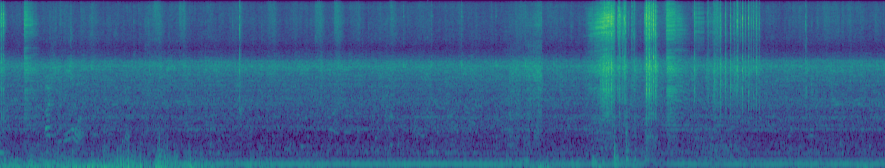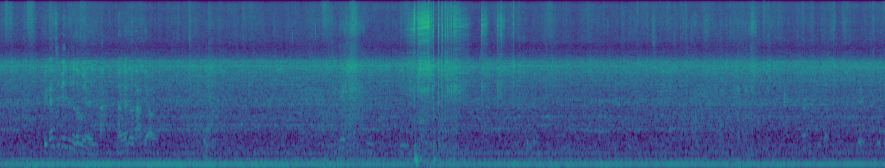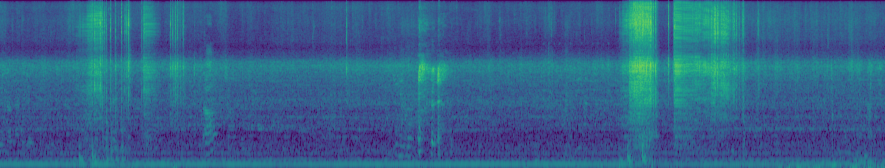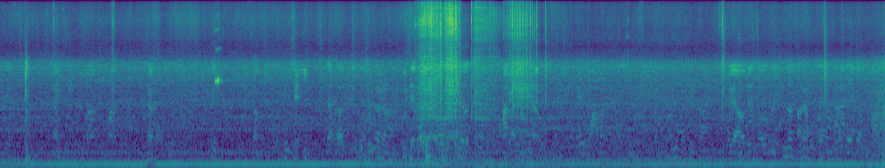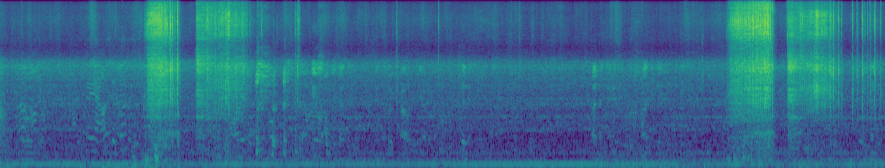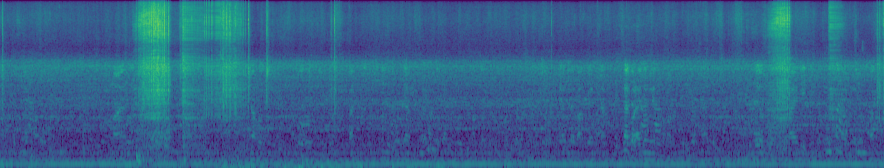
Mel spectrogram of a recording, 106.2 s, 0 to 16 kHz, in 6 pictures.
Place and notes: {"title": "白沙碼頭, Beigan Township - On a yacht", "date": "2014-10-14 08:29:00", "description": "On a yacht, sitting at the end of the yacht, Tourists", "latitude": "26.21", "longitude": "119.97", "altitude": "4", "timezone": "Asia/Taipei"}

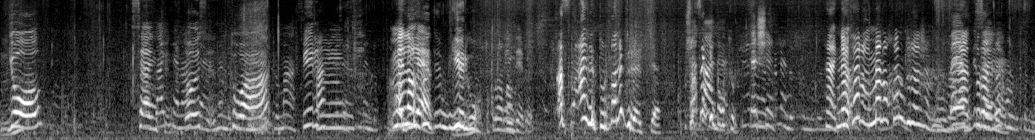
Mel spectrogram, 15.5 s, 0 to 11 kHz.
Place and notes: {"title": "Unnamed Road, Sabirabad, Azerbeidzjan - childeren in a camp full of refugees from war with Armenia", "date": "1994-12-10 15:32:00", "description": "childeren in a camp full of refugees from war with Armenia sing and dance.", "latitude": "39.98", "longitude": "48.47", "altitude": "1", "timezone": "Asia/Baku"}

